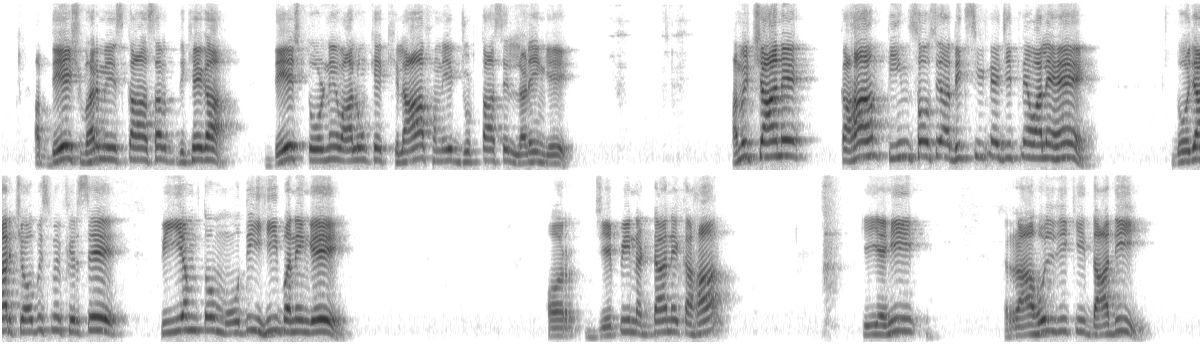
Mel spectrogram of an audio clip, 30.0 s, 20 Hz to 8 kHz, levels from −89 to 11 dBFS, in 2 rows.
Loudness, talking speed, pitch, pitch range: -20 LUFS, 95 wpm, 215 Hz, 195-250 Hz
